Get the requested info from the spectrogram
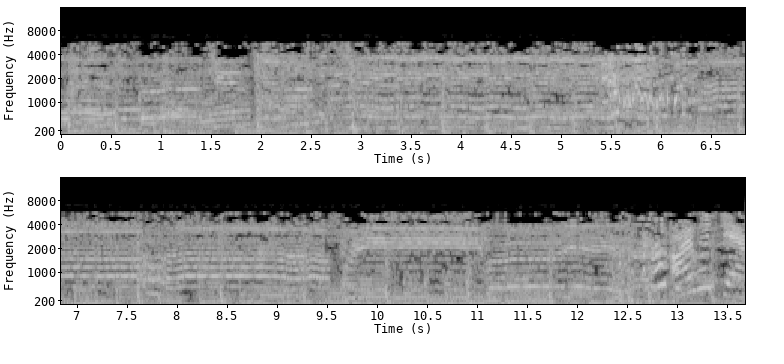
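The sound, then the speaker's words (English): A turkey gobbles repeatedly in loud, warbling bursts that run through the whole stretch, set against a busy, continuous background of other sound. “This is supposed to be the big finale when the turkey jumps through the ring of fire.”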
